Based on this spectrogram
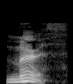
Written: mirth

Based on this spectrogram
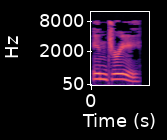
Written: andree

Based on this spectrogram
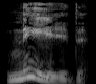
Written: knead

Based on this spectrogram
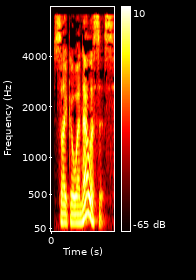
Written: psychoanalysis

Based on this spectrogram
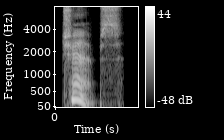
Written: chaps

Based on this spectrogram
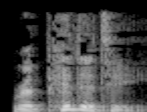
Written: rapidity

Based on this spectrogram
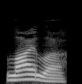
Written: lyla

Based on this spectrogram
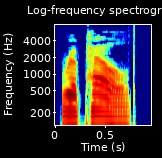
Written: repelled

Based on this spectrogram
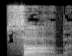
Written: sob

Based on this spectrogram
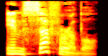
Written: insufferable

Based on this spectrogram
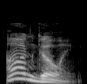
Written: ongoing

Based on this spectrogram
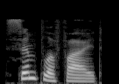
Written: simplified

